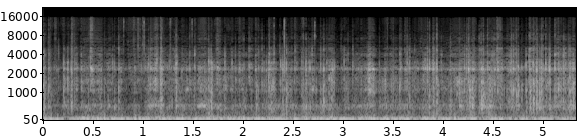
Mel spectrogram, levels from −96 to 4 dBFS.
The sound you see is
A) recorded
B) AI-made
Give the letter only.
B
